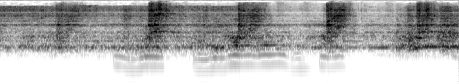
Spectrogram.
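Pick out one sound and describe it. A dragon roars through a small television speaker.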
